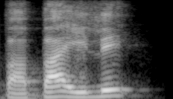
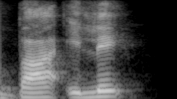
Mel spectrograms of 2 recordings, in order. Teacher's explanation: The two A's coalesce and the I is absorbed in them, being represented by a prolongation of the tone.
